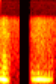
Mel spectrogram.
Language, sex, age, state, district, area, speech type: Urdu, female, 30-45, Uttar Pradesh, Rampur, urban, conversation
